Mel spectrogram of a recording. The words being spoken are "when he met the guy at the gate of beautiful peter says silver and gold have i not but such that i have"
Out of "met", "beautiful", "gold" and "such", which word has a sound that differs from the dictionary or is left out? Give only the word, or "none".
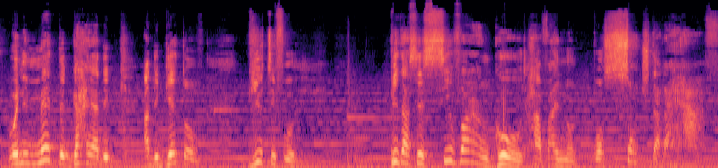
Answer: none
